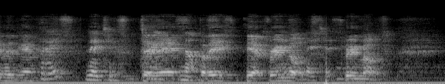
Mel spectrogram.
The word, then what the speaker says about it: tres leches: Tres leches.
